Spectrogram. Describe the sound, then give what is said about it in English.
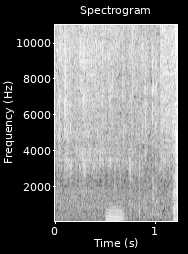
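Water runs from a tap in a steady, soft hiss throughout while Maggie the pet's water bowl is being cleaned, with a brief voiced sound in the middle and a short clatter or splash near the end. “Sorry, I'm cleaning Maggie's water bowl.”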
